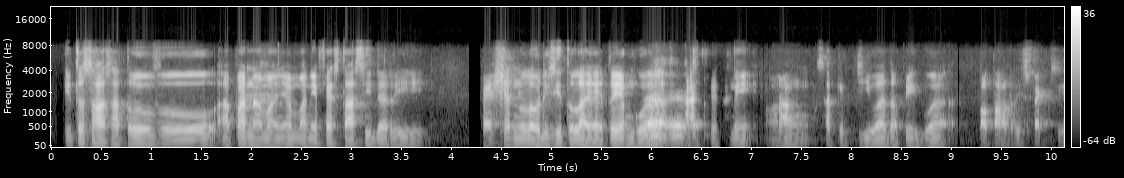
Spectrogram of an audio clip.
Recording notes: Use earphone for a better listening experience since we have limited resources of recording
